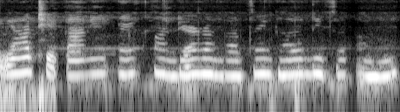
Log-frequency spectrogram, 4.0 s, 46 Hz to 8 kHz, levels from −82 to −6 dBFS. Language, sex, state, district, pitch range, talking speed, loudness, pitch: Marathi, female, Maharashtra, Gondia, 240-265 Hz, 120 wpm, -14 LUFS, 255 Hz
